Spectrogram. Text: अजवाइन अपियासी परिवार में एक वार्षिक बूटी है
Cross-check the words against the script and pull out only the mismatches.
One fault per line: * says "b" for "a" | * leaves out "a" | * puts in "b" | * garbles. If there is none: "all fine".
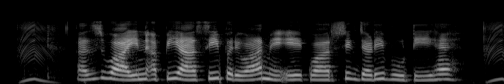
* puts in "जड़ी"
